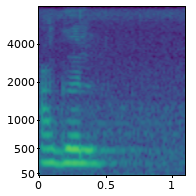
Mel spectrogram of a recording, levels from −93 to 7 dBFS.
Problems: none marked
